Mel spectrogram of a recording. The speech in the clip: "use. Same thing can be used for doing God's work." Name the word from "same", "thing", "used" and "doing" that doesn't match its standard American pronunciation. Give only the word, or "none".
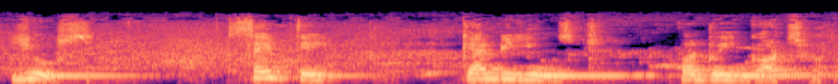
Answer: thing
